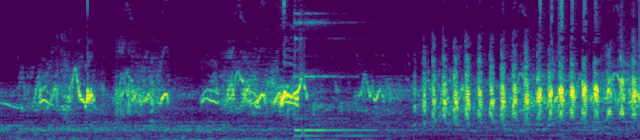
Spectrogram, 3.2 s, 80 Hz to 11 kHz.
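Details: Ospreys at their Dunrovin Ranch nest, 13 July 2018, roughly 7:10 AM, a small live fish delivered: high chirping phrases, then a fast, even series of pulsed, whistled notes building in loudness toward the end.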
